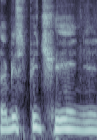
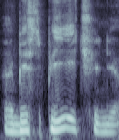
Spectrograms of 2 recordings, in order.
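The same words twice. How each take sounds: First: The stress falls on the syllable che. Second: The stress falls on the syllable pe. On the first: The speaker calls it wrong. "с ударением на «че» говорят «обеспечение». Неправильно" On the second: The speaker calls it right. "С ударением на «п» – обеспечение"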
